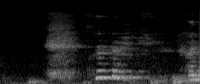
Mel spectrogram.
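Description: A brief pause in speech. About half a second in there is a breath, then a short murmured vocal sound, and talk starts again near the end.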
